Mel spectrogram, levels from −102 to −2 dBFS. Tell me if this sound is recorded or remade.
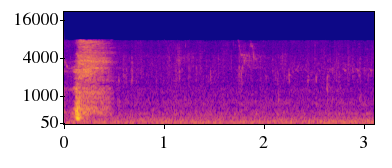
recorded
